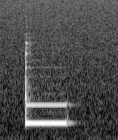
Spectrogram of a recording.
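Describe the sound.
A telephone ringback tone heard while placing a call: one steady, low electronic beep lasting about half a second, then silence over faint background hiss.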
